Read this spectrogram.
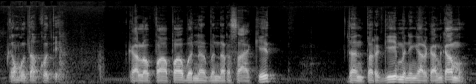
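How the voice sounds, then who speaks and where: An actor playing a gentle, middle-aged father who is secretly ill, with a soft, teasing way of talking. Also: low-pitched, brisk, faint music behind. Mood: tender.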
